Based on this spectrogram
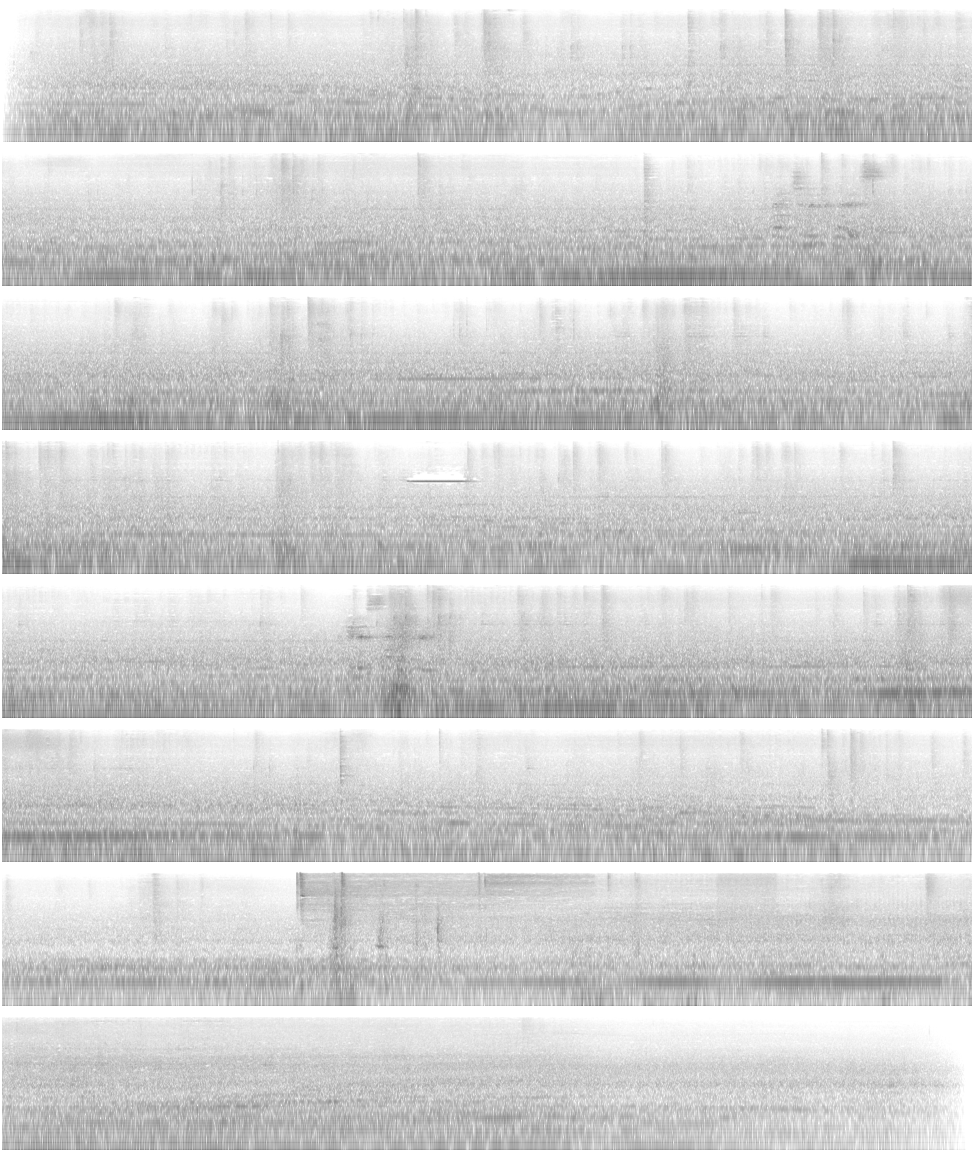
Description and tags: Bus Int Transit Pull Up Doors Exit Onto Street The Bus Departs
Bus, Internal, Street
